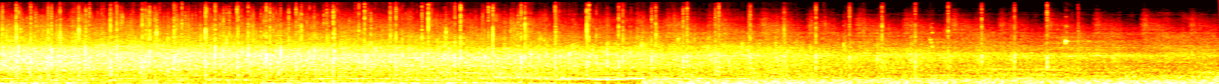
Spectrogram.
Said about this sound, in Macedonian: Ќе биде испратена со аплауз.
